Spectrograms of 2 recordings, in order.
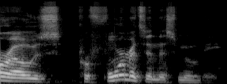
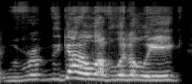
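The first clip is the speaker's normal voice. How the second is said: loud, raised-voice quote; retold coaches' cheer; 7 semitones higher, 7 dB louder than usual. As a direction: call it out high and hearty, imitating buddies. Retells coaches' reaction to his line.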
